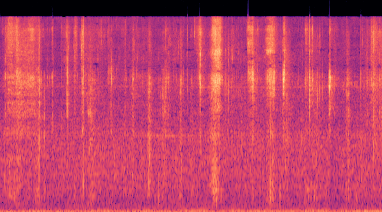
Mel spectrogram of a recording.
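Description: A young woman chews and bites meat off a bone with wet, smacking sounds close to a microphone.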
